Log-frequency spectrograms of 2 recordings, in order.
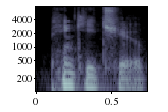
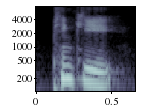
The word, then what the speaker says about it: Pinkchyu: It is Pinkchyu. Pinkchyu. Pinkchyu. Is there a video with her saying her name? Wait, if it's Pinkchyu, then what was I... Pinky... What was... How was I saying it wrong? What was I saying before? Pinkchyu. Pinkchyu. Pinkchyu. I'm calling her Pinky.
